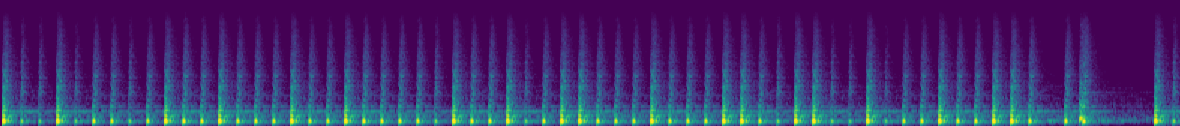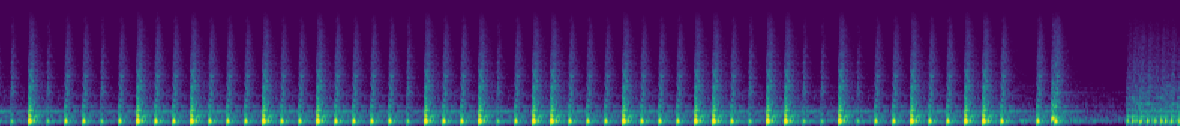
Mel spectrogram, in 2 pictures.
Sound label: add a pop fast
